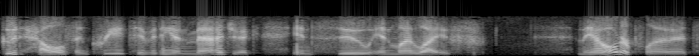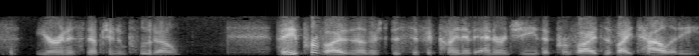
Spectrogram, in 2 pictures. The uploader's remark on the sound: It's a call in show!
